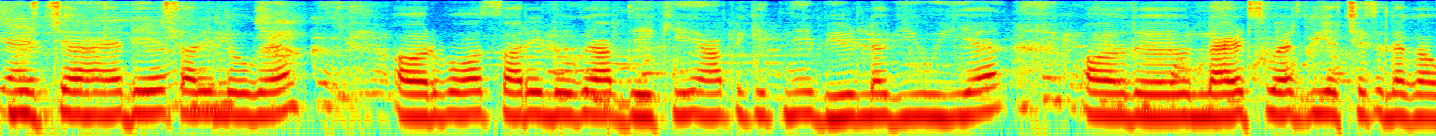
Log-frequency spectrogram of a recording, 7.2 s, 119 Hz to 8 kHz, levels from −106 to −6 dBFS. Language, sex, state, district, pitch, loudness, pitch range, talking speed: Hindi, female, Uttar Pradesh, Hamirpur, 230 Hz, -17 LUFS, 220-235 Hz, 225 wpm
